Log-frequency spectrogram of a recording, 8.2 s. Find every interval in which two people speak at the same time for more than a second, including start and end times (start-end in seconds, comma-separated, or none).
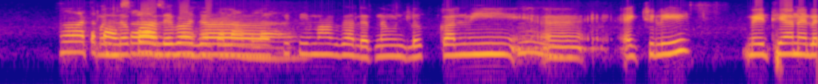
1.0-2.7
